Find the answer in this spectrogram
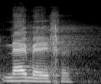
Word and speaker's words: Nijmegen: Was it really, what is the right way to pronounce it? Nice try. And the right way? Nijmegen.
